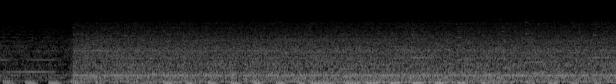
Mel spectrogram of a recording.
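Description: Background music for under a second, cutting off abruptly. Then a steady whir and hiss of electronics cooling fans runs on, with a steady hum at one pitch.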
